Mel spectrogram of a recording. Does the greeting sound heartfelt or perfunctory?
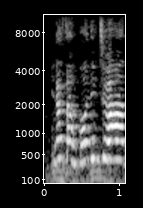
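heartfelt. The greeting sounds warm, with real feeling. The greeting is truly meant for the listeners. The speaker calls it right. "そうじゃなくて"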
